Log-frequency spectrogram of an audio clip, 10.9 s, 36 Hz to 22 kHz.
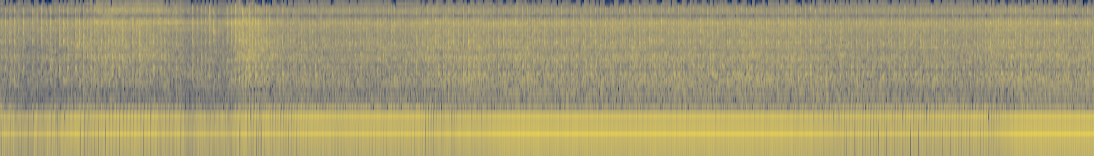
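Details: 1957 Hercules Power flathead four-cylinder with magneto, no coolant in it, radiator steaming, not hot yet: steady, even low putter at idle after brief catch, no knocks or stumbles; runs pretty good, normal idle.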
